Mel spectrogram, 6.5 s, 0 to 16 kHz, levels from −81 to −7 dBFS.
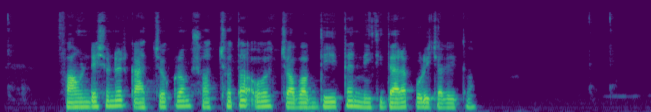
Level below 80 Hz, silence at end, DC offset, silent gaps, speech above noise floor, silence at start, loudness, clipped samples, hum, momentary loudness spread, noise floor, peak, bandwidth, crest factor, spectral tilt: -58 dBFS; 1.75 s; under 0.1%; none; 49 dB; 0.65 s; -25 LUFS; under 0.1%; 50 Hz at -60 dBFS; 7 LU; -73 dBFS; -6 dBFS; 11.5 kHz; 20 dB; -7 dB/octave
